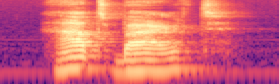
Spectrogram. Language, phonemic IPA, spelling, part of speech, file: Dutch, /ˈɦaːt.baːrt/, haatbaard, noun, Nl-haatbaard.ogg
- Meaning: radical Muslim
